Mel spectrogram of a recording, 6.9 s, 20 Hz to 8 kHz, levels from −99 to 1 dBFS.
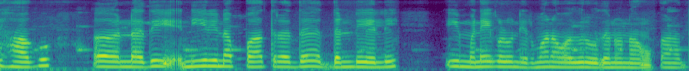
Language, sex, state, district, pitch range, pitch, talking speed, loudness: Kannada, female, Karnataka, Koppal, 200-225 Hz, 215 Hz, 95 wpm, -17 LUFS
